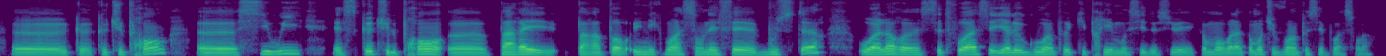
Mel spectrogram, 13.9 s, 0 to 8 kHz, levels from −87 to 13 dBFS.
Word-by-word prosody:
heu, 100 Hz, 0 st, +2 dB
que 100 Hz, -2 st, -3 dB
que 110 Hz, -, -8 dB
tu 110 Hz, +1 st, -6 dB
prends? 155 Hz, -, +1 dB, 0.3 s
Heu, 105 Hz, -1 st, +3 dB
si 135 Hz, +5 st, -6 dB
oui, 150 Hz, +4 st, -1 dB, 0.3 s
est-ce 110 Hz, 0 st, -5 dB
que -, -, -2 dB
tu 135 Hz, -1 st, 0 dB
le 105 Hz, -, -3 dB
prends, 130 Hz, +2 st, +3 dB
heu, 100 Hz, -1 st, 0 dB
pareil 115 Hz, -4 st, +5 dB, 0.2 s
par 120 Hz, -3 st, +1 dB
rapport 110 Hz, +1 st, +1 dB
uniquement 120 Hz, 0 st, 0 dB
à 115 Hz, -, 0 dB
son 110 Hz, 0 st, -4 dB
effet, 115 Hz, -1 st, +2 dB
booster 110 Hz, -1 st, 0 dB, 0.4 s
ou 125 Hz, -, +3 dB
alors, 120 Hz, +1 st, +5 dB
heu, 110 Hz, 0 st, +2 dB
cette 110 Hz, 0 st, -8 dB
fois, 120 Hz, +1 st, +5 dB
c'est 125 Hz, -3 st, -5 dB
il 100 Hz, -, 0 dB
y 110 Hz, -, +3 dB
a -, -, +6 dB
le 110 Hz, 0 st, +2 dB
goût 120 Hz, +3 st, 0 dB
un 110 Hz, -, +1 dB
peu 115 Hz, +2 st, -4 dB
qui 110 Hz, 0 st, -12 dB
prime 110 Hz, 0 st, -4 dB
aussi 105 Hz, 0 st, -7 dB
dessus 105 Hz, +1 st, -6 dB
et -, -, -12 dB
comment, 110 Hz, +2 st, -1 dB
voilà? 100 Hz, -1 st, +1 dB
Comment 110 Hz, +3 st, -2 dB
tu 115 Hz, -, -11 dB
vois 115 Hz, +2 st, -2 dB
un 110 Hz, -, -2 dB
peu 115 Hz, +2 st, -9 dB
ces 105 Hz, -1 st, -9 dB
boissons 100 Hz, +1 st, -10 dB
là? 115 Hz, -, -17 dB
110 Hz, 215 wpm, -23 LUFS, 105-120 Hz, 0.4 s, a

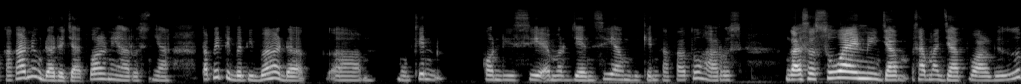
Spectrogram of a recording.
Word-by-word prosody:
Kakak 200 Hz, +9 st, 0 dB
nih -, -, -1 dB
udah 195 Hz, -9 st, +2 dB
ada 180 Hz, -, 0 dB
jadwal 180 Hz, +9 st, -1 dB
nih 235 Hz, -4 st, -5 dB
harusnya, 185 Hz, +1 st, -9 dB, 0.3 s
tapi 325 Hz, +8 st, -3 dB
tiba-tiba 215 Hz, +3 st, +1 dB
ada, 190 Hz, -5 st, 0 dB, 0.3 s
mmm, 195 Hz, -1 st, -8 dB, 0.2 s
mungkin 240 Hz, +7 st, -6 dB, 0.3 s
kondisi 210 Hz, -1 st, -3 dB
emergency 205 Hz, +3 st, -3 dB
yang 210 Hz, -2 st, -5 dB
bikin 195 Hz, +1 st, -9 dB
Kakak 205 Hz, +1 st, -8 dB
tuh 285 Hz, +4 st, -3 dB
harus, 205 Hz, -1 st, -5 dB, 0.5 s
nggak 225 Hz, -1 st, +7 dB
sesuai 290 Hz, +1 st, +8 dB
nih 265 Hz, -2 st, +4 dB
jam 210 Hz, -1 st, +2 dB
sama 225 Hz, -2 st, -2 dB
jadwal 190 Hz, -1 st, 0 dB
gitu 200 Hz, +1 st, -2 dB
205 Hz, 155 wpm, -19 LUFS, 195-240 Hz, 0.5 s, sesuai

